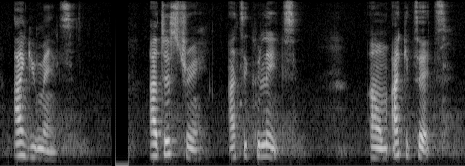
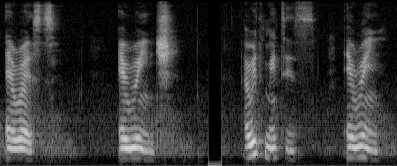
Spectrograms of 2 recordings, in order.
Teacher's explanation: The A is being pronounced as a schwa sound and the R is being pronounced differently from the A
